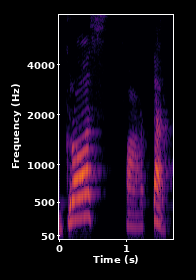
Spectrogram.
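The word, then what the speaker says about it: Großvater: दिखाई दे रहा है, इसका प्रोनाउंसिएशन होता है सा, जैसे सांप की आवाज होती है स, इस तरह से। तो इसलिए हम इसको बोलते हैं ग्रॉस फाटर यानी कि ग्रैंड फादर, दादा, नाना, इनको ग्रॉस फाटर कहा जाता है।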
